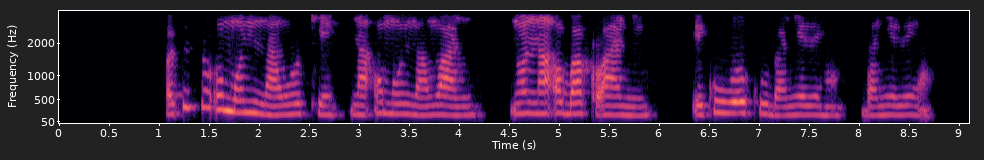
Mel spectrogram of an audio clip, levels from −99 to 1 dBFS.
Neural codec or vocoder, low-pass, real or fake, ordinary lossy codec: codec, 16 kHz, 16 kbps, FunCodec, trained on Chinese and English, 50 frames a second; 3.6 kHz; fake; none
